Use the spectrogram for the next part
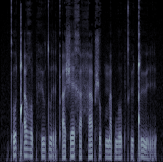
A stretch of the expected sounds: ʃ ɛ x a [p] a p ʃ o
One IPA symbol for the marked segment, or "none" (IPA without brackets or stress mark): h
